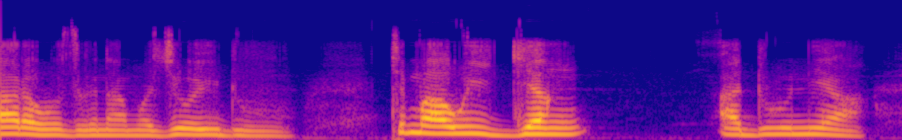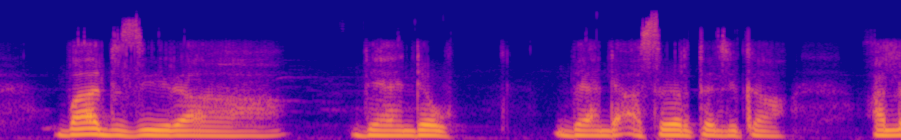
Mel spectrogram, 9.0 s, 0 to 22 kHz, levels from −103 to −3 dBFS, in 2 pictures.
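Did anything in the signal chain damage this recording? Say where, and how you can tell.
Yes, Bluetooth SBC compression damages the speech throughout, at the codec stage: the treble flickers and drops out, with gritty noise and aliasing on the voice. This likely comes from a starved SBC bit pool, consistent with roughly 80 kbps, that leaves the upper sub-bands unfunded.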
